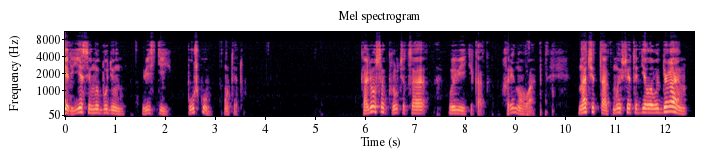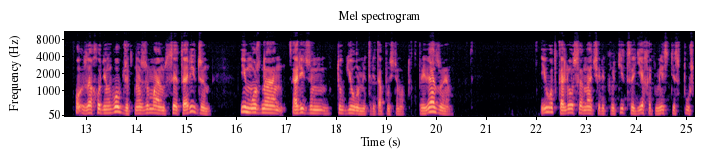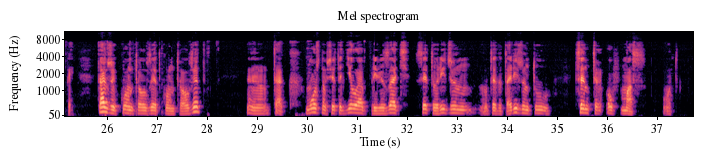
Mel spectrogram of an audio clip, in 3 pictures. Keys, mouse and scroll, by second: 0.0 middle click, 0.8 click, 1.3 middle click, 1.6 middle click, 3.0 click, 4.8 click, 9.4 ctrl+z, 10.8 click, 12.6 click, 19.3 click, 21.1 click, 26.2 ctrl+z, 26.9 ctrl+z, 31.0 click.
